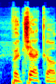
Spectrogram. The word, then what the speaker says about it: Pacheco: Pacheco, thank you.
